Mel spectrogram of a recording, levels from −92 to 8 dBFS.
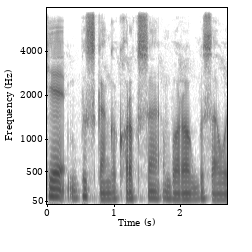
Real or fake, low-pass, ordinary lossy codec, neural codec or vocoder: real; 7.2 kHz; none; none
